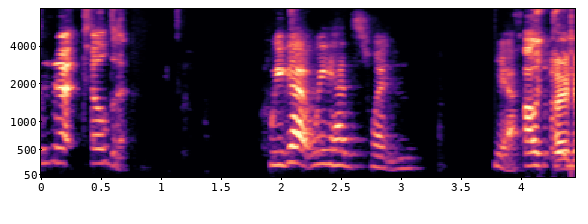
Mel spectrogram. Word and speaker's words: Swinton: I will not accept Swenson because it's Tilda Swinton. Yep. Not Swenson.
